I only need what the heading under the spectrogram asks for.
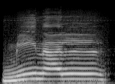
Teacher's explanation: لام پر تھوڑی دیر رکنا ہے، جلدی سے اس کو ادا نہیں کرنا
